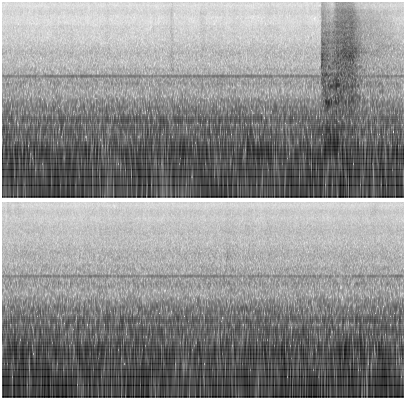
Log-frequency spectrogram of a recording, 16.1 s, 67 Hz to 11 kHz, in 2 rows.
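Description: A 1997 Chevrolet pickup's Vortec 5.7 L V8 starts with a short burst of noise about six seconds in, then idles. It is running in open loop, commanded by the scan tool, while its front oxygen sensors read rich.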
